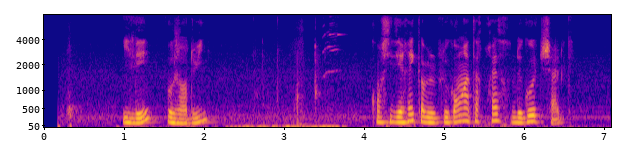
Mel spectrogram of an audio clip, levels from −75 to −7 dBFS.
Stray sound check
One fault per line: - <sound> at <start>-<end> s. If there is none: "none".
- whoosh at 0.3-0.5 s
- squeak at 2.3-3.8 s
